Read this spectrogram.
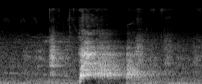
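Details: Pit bull dog at play during a fetch game, giving two short, rough barks about half a second apart, the first louder and sharper, over a quiet indoor background.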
